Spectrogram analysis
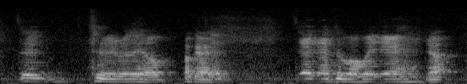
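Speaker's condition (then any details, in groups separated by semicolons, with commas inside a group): Muscular dystrophy, Duchenne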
